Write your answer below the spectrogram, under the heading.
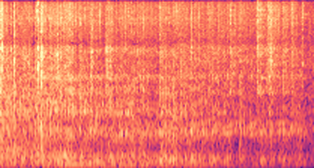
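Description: Hard plastic wheels of a child's ride-on toy car rolling over asphalt: a steady, rough rumble that eases off near the end.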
